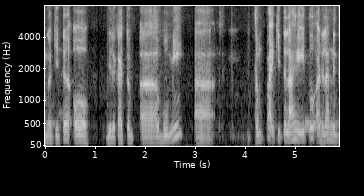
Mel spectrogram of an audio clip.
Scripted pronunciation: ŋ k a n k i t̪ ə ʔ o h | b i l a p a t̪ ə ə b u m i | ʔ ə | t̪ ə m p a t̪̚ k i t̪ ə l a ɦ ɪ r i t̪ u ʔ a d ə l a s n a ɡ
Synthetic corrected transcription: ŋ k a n k i t̪ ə ʔ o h | b i l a k a t̪ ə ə b u m i | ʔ ə | t̪ ə m p a t̪̚ k i t̪ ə l a ɦ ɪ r i t̪ u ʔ a d a l a h n ə ɡ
